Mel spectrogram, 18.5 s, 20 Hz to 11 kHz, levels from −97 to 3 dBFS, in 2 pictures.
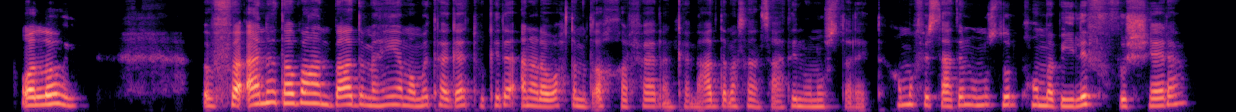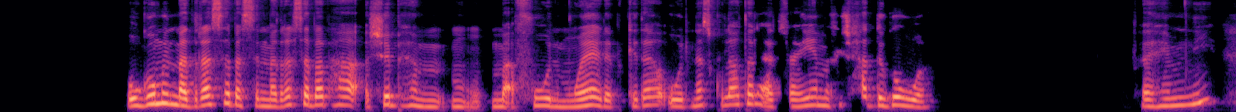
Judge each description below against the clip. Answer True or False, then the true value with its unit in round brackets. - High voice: True (225 Hz)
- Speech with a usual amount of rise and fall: True (3.3 semitones)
